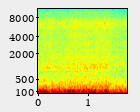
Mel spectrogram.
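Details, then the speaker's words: Chevrolet Silverado after EGR delete and fixing an exhaust leak: low, steady rumble under way with no ticking or puffing from the manifold; exhaust sealed and very quiet. "that exhaust leak made this thing a whole new animal I swear blue just sounds like a vacuum cleaner though it's so quiet"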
